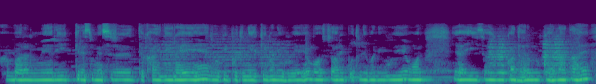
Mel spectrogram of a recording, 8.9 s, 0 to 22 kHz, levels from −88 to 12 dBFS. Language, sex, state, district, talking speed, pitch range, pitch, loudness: Hindi, male, Chhattisgarh, Bilaspur, 175 wpm, 140-150 Hz, 145 Hz, -28 LUFS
